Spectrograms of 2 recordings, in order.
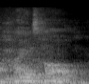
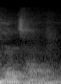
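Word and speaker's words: Hind's Hall: new Pro Palestine song called uh Hines hall or pronounced hin Hall you know I know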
